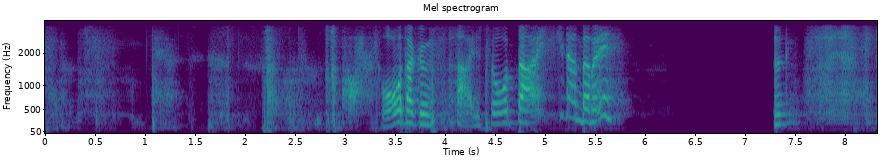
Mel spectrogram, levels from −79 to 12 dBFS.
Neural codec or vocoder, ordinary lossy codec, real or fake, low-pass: codec, 16 kHz, 0.7 kbps, FocalCodec; none; fake; 3.6 kHz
